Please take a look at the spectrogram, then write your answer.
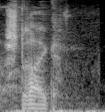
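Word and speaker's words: Streik: German word for strike strike Einstein it's it's the same word just that you write the German instead of s-t-r-i u s t r e i because that's how Germans pronounce the I if you if you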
